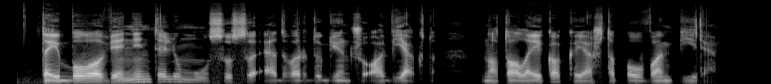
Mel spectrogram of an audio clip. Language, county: Lithuanian, Vilnius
